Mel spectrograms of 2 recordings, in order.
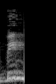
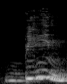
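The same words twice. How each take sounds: First: "बिन" with a short clipped i; short vowel. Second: "बीन" with a long stretched ee; long vowel. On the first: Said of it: "B I N है". ("बिन" छोटी इ के साथ) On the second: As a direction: hold the ee in "बीन". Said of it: "B double E N है". ("बीन" लंबी ई के साथ) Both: Shown as a demonstration.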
